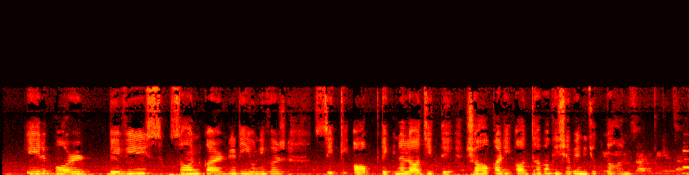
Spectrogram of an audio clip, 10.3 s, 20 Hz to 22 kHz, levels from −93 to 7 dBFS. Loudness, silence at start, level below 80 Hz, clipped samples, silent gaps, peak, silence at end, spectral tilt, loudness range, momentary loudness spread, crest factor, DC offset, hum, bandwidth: -24 LUFS; 0.1 s; -44 dBFS; under 0.1%; none; -6 dBFS; 0 s; -4.5 dB/octave; 2 LU; 12 LU; 16 dB; under 0.1%; none; 11.5 kHz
